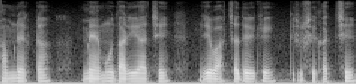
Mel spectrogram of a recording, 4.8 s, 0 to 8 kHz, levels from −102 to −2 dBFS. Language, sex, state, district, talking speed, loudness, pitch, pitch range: Bengali, male, West Bengal, Purulia, 125 wpm, -17 LUFS, 105 Hz, 100-110 Hz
